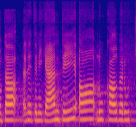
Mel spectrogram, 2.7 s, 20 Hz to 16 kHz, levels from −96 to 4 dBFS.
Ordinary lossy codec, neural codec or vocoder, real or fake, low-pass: Opus, 32 kbps; autoencoder, 48 kHz, 128 numbers a frame, DAC-VAE, trained on Japanese speech; fake; 14.4 kHz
